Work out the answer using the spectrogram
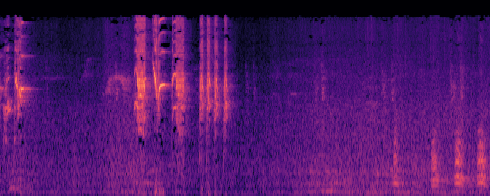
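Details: Male Javan myna giving gacor song to prompt lazy mynas: harsh squeaky bursts and a rattle in the first three seconds, then faint soft notes.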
